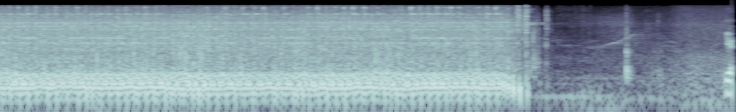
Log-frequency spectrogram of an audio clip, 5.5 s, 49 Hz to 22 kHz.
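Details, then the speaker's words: Warm Dolmar two-stroke chainsaw after carburetor cleaning and adjustment, idling smoothly at about 2800 rpm (±10–20). Throttle response is good, then it is switched off. "habt gesehen ich habe die 2800 Umdrehungen erreicht plus minus 10 20 Umdrehungen darüber und mal herunter und die Gasannahme war schon sehr gut"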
